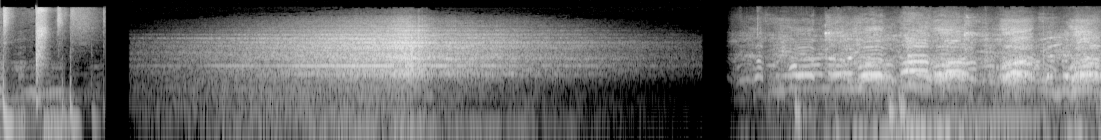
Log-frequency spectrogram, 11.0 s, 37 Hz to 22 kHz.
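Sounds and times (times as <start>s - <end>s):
rushing whoosh: 1.6s - 7.0s.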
